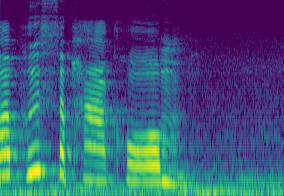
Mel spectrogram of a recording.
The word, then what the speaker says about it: พฤษภาคม: มี คำ เพิ่ม เติม เอ่อ อ่ะ คำ ว่า พฤษภาคม พฤษภาคม ก็ อ่าน ว่า คะ พลีส สัก พา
